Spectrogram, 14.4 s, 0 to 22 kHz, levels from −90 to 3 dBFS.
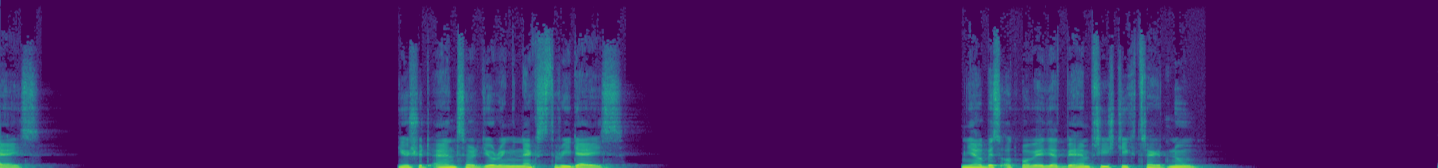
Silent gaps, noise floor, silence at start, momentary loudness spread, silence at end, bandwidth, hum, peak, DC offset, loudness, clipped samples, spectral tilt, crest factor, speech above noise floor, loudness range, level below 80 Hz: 1.04-3.97 s, 6.87-9.61 s; -76 dBFS; 0 s; 11 LU; 2.4 s; 17.5 kHz; none; -2 dBFS; under 0.1%; -16 LUFS; under 0.1%; -7.5 dB/octave; 18 dB; 61 dB; 8 LU; -70 dBFS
